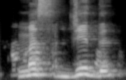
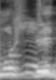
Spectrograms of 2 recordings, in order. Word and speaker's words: মাসজিদ: মাসজিদ আমরা যে মসজিদ বলি বা মসজিদ বলি অনেক জায়গায় বলেন মসজিদ তো এটা আসলে উচ্চারণটা যেহেতু এটা আরবি একটা শব্দ এজন্য আমরা শুদ্ধটাই বলব মাসজিদ ইয়াশবাুম উসজুদ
